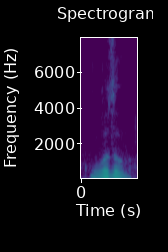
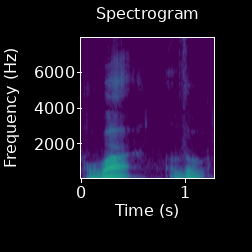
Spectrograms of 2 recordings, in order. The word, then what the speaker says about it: wudu: the basic necessities of wudu. And it's pronounced as wudu, not wadu.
